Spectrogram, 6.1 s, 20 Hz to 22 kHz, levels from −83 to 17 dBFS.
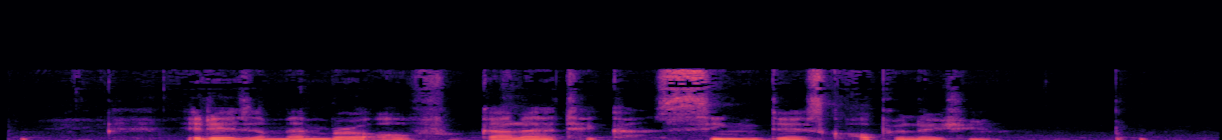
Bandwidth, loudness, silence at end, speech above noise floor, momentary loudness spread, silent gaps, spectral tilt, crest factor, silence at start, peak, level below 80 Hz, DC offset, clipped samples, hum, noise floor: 11.5 kHz; -21 LUFS; 0.35 s; 35 dB; 22 LU; none; -5 dB/octave; 20 dB; 0.1 s; -2 dBFS; -52 dBFS; under 0.1%; under 0.1%; none; -55 dBFS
